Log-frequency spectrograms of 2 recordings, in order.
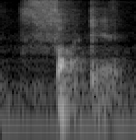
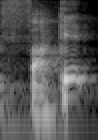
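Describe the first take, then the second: First: Soft unvoiced whisper to oneself; whispered resolve. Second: Much higher, punchy, rising "Fuck it"; defiant burst. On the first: Recalling his vow on the couch, a soft whisper. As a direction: murmur it like a private vow. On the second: Retold or imitated. Signing the gym contract, a high defiant shout.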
